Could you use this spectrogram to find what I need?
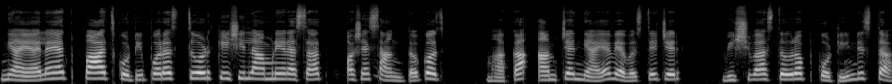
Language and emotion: Goan Konkani, disgusted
